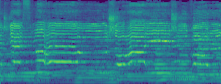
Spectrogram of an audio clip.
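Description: A boy singing a Moravian verbuňk song solo in long, held notes with slides between them, over a soft folk-band accompaniment of fiddle and clarinet.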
